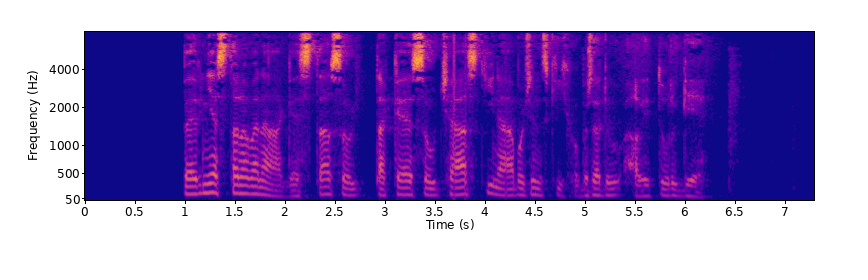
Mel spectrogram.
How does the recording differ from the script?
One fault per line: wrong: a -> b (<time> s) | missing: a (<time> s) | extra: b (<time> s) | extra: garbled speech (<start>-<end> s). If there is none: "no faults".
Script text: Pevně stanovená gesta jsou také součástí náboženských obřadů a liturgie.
no faults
